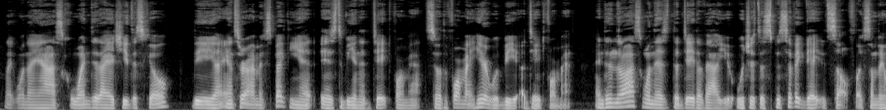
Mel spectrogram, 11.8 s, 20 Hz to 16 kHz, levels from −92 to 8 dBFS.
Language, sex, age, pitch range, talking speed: English, male, 20-39, 100-120 Hz, 250 wpm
